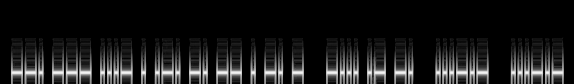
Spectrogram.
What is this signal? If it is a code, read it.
Morse code, heard as a keyed tone, about 36 wpm, 550 Hz. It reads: GOVERNMENT BAN <SK> <SK>
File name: podcast / News headlines-1x-35x35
